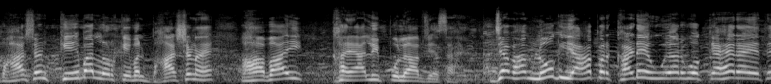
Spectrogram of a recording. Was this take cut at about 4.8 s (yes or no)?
yes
